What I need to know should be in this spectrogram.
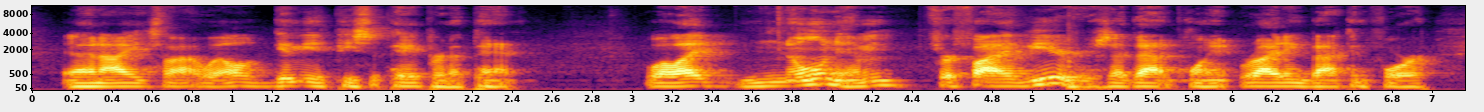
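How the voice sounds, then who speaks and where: Somewhat breathy and fairly low in pitch, a man speaks at a fairly quick pace in a very clean recording with a silent background. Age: 60s. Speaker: military veteran. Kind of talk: interview conversation. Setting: sit-down interview.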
